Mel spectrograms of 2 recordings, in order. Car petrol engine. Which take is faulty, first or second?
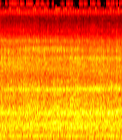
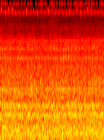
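first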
